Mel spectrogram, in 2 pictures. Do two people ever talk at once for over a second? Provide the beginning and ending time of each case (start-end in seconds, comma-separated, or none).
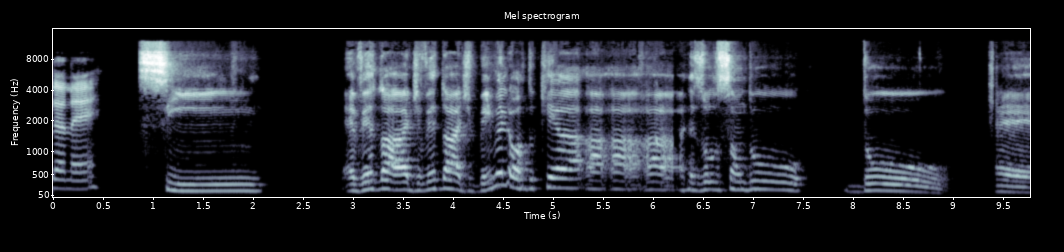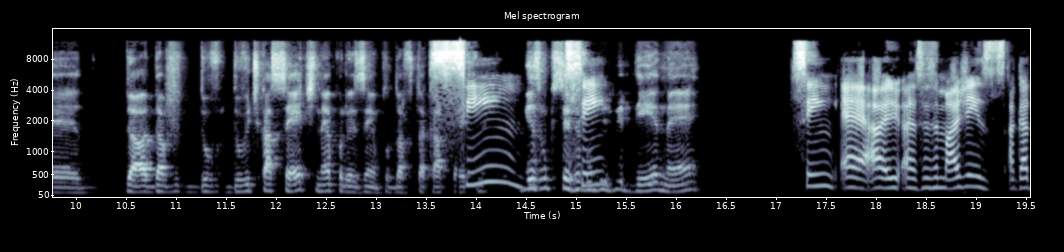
13.5-15.4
